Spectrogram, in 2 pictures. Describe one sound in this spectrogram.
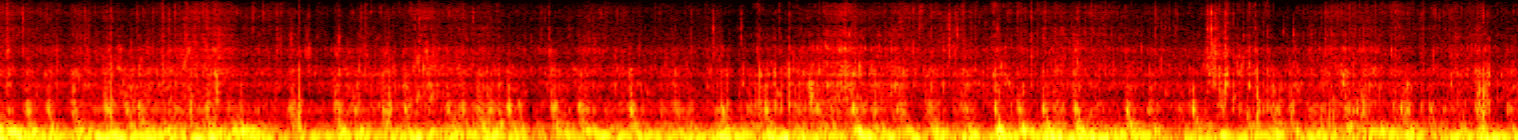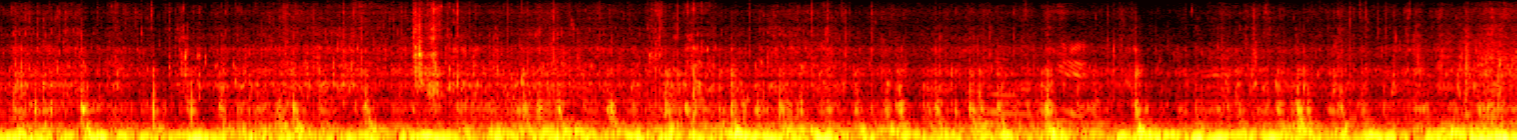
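Water splashes and laps against the hull of a small moving boat.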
